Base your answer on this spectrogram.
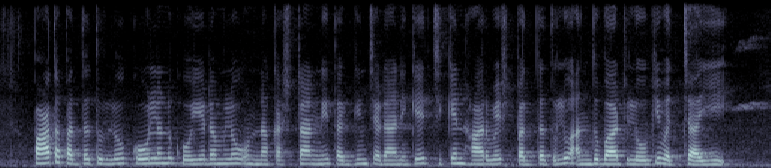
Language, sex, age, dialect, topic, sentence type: Telugu, female, 25-30, Central/Coastal, agriculture, statement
